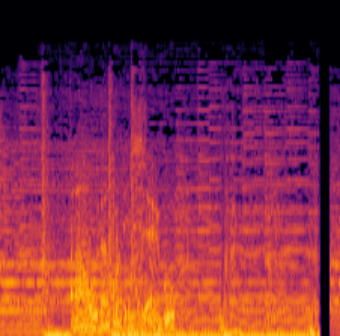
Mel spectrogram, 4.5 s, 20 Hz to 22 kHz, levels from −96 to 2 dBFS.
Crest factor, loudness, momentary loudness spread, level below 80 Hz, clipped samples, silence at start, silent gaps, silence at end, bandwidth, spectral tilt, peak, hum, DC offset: 12 dB; -17 LUFS; 9 LU; -18 dBFS; under 0.1%; 0 s; 4.28-4.37 s; 0 s; 9.8 kHz; -7.5 dB/octave; -2 dBFS; none; 1%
